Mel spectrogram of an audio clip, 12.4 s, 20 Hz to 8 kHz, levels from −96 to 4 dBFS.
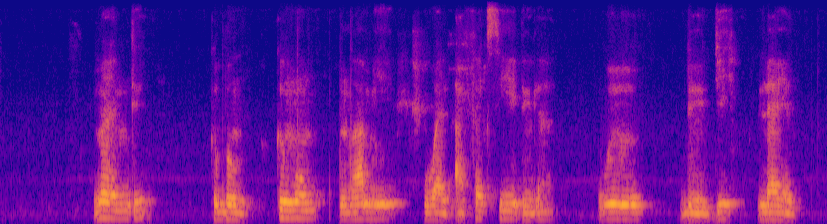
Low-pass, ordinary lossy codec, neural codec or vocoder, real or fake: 7.2 kHz; Opus, 16 kbps; vocoder, 24 kHz, 100 mel bands, Vocos; fake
